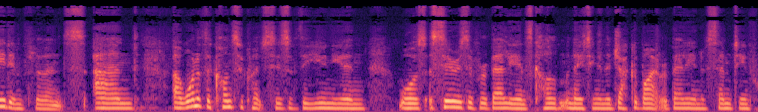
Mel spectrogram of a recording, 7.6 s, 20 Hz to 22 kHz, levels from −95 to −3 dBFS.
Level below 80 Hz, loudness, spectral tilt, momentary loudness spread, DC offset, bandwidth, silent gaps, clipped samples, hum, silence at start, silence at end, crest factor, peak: -60 dBFS; -23 LUFS; -5.5 dB/octave; 8 LU; 0.3%; 17.5 kHz; none; under 0.1%; none; 0 s; 0 s; 16 dB; -6 dBFS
